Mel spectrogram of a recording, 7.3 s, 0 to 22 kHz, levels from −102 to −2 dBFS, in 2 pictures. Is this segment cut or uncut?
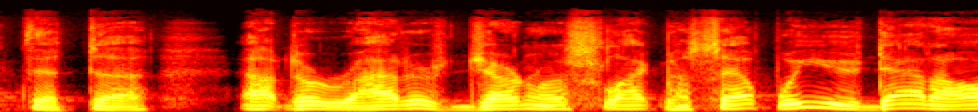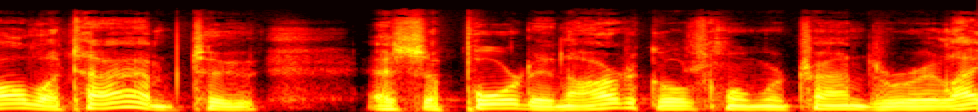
uncut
